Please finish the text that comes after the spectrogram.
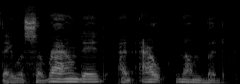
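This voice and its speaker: An inventive young captive, acted by a man reading aloud spins a tall tale in a storybook. The delivery is earnest and measured, with a husky grain to the voice. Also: on the low side, fairly bright tone. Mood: dramatic. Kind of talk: storybook character voice.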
